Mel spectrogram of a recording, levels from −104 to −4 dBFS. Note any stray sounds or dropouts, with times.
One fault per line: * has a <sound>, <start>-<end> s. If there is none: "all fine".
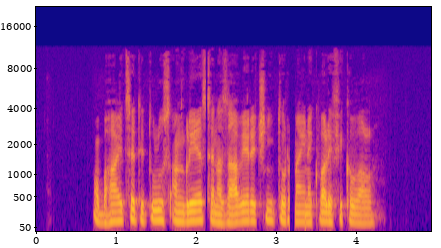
* has a dropout, 2.1-2.1 s
* has a dropout, 3.2-3.2 s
